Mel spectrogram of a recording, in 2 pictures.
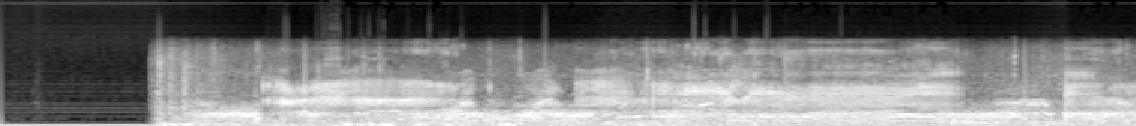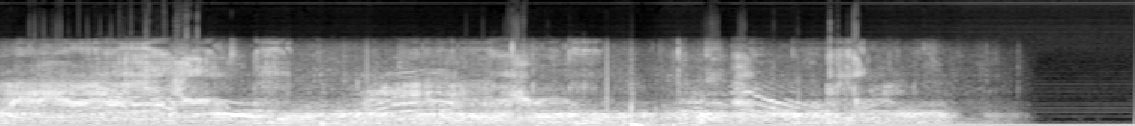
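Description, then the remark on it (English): Continuous deep, rumbling growls from a lion growling over its prey, loud, rolling on for about sixteen seconds with snarling bursts and no talking. “So maybe you've never experienced this, but I want you to watch this YouTube video just to help you understand the sound that a lion makes as it growls over its prey.”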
